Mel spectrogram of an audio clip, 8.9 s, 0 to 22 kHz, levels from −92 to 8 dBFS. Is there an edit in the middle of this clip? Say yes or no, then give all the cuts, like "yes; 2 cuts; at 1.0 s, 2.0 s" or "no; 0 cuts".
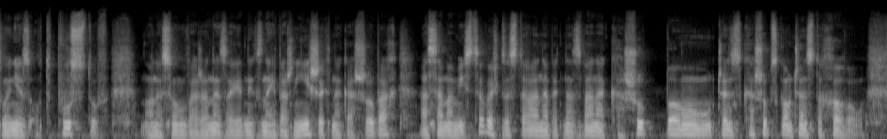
yes; 1 cut; at 5.0 s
